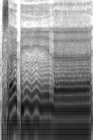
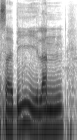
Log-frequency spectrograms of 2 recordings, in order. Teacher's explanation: karena tempat pemberhentian menjadi Sabila dua harokat panjangnya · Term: mad iwad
